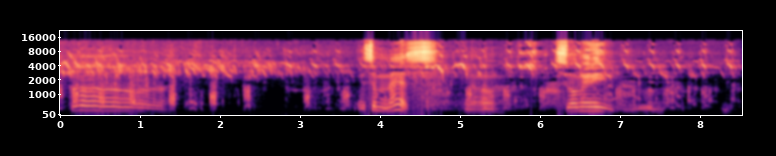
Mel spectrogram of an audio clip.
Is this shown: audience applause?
no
